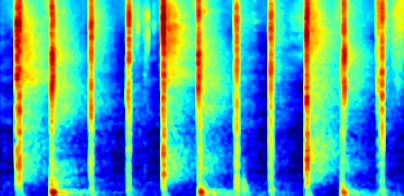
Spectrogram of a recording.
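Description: Body percussion by two players: two slaps on the chest, a handclap and a finger snap in a repeating rhythm. The deep chest thumps come round about every one and a half seconds, with sharp claps and snaps between them.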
